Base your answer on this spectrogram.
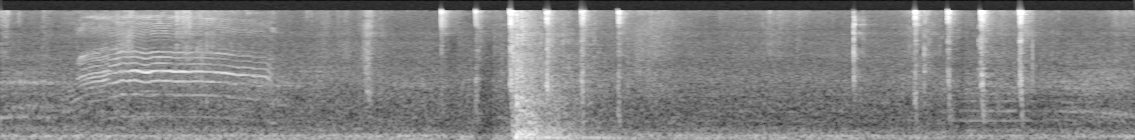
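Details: Burnt, wounded and starving stray kitten with singed fur and an injured mouth, found roaming for food: one drawn-out meow near the start, followed by a loud thump and scattered clicks over steady low background hum.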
